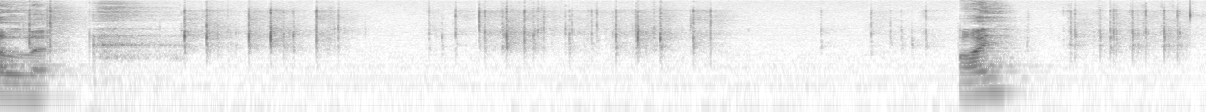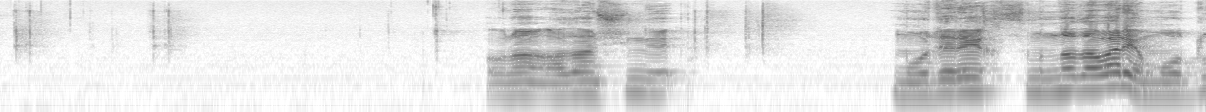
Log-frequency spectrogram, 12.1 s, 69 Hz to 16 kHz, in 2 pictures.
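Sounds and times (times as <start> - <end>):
keyboard typing clicks: 0.0 - 7.0, 9.4 - 10.0.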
